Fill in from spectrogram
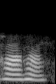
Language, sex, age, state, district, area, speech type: Goan Konkani, female, 18-30, Goa, Murmgao, rural, conversation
